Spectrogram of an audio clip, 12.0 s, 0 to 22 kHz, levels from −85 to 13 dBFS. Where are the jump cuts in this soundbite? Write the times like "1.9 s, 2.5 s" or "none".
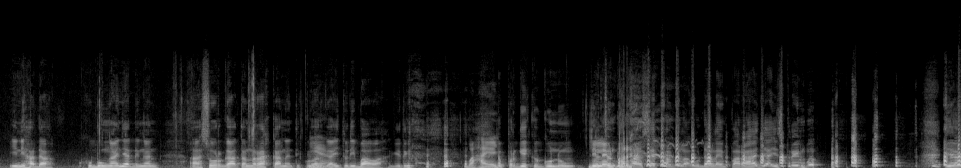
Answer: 6.2 s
